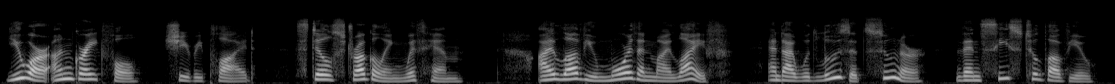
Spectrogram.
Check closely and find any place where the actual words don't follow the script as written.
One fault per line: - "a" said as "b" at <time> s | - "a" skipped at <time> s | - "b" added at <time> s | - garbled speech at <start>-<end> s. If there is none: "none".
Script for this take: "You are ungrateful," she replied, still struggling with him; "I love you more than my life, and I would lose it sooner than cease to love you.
none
